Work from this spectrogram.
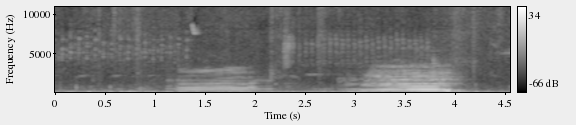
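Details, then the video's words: Fat, healthy cattle roaming a waterlogged rice field; a calf calling for its mother gives two drawn-out harmonic moos, the second louder and slightly falling at its end. "Suara Sapi Sedang Mencari Induknya"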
